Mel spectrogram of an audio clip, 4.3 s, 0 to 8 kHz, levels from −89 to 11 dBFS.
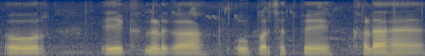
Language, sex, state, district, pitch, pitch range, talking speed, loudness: Hindi, male, Uttar Pradesh, Saharanpur, 105 Hz, 100-105 Hz, 110 wpm, -20 LUFS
